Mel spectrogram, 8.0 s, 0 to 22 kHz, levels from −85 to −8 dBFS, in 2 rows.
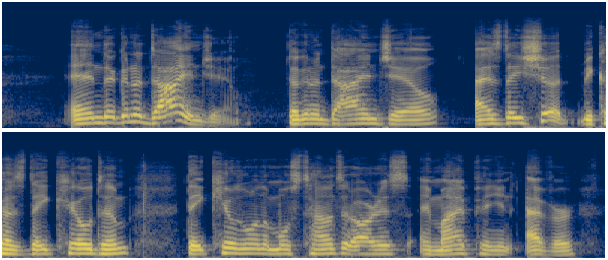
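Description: Nothing technically wrong turns up in this short bit of speech; there's no fault to point to anywhere along it.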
